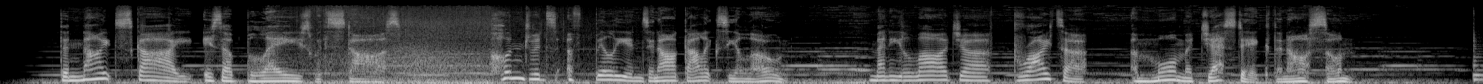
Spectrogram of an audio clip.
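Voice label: tv documentary narration, Northern Authentic Lancashire Voice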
